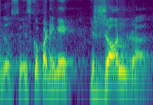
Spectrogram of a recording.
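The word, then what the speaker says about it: genre: है तो इसको पढ़ेंगे जॉन्रा इसको लोग अक्सर जॉनर बोलते हैं अपने आप हम पूछते हैं ना तुम किस जॉनर के सिंगर हो तो जॉनर नहीं होगा दोस्तों उच्चारण है जॉन्रा तो दोस्तों यही यही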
